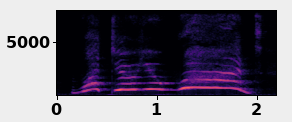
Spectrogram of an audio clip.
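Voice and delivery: very high, loud, slow shriek; terrified scream. Acted. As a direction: scream at the closing ghosts. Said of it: "I screamed in a voice".

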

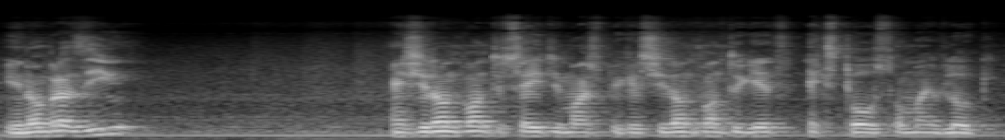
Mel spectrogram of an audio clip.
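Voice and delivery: normal talking voice

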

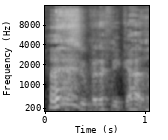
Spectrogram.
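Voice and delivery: high, loud Pokémon-style announcer; game announcer. Acted. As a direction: quote the Pokémon line with glee. Pokémon catchphrase joke.

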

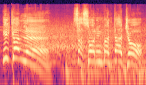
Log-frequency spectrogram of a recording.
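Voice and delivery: rising live goal call; breathless italian goal commentary. Acted.

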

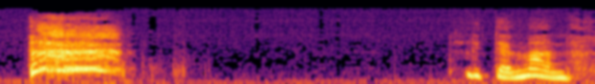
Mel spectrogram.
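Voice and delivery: high, loud, drawn-out cry of shock; shocked discovery. Acted. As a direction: recoil at the sight of the body. (entsetzter, gedehnter Aufschrei)

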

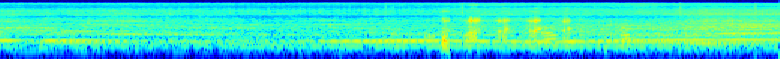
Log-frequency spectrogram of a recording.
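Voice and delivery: high airy giggling laugh; long breathless squeal of laughter; cartoon laugh. Real, not acted. Long squeaky laugh after crash.

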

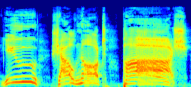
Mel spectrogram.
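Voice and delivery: high, hugely drawn-out Scottish wizard bellow; hammed-up Scottish Gandalf roar; Sean Connery. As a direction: stretch every word, pass becoming "pash". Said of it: "Sean Connery in that role".

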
